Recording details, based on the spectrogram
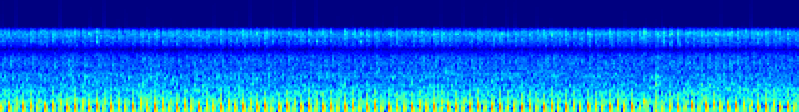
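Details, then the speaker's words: Lawn tractor cold start, fuel filter already replaced and carb cleaned: rough, lumpy small-engine chug with uneven beats, missing badly; new plug and air cleaner planned, cause not confirmed. "okay boy as you could probably hear that thing was missing horribly so we're going to have to put new plug air cleaner the works on it"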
